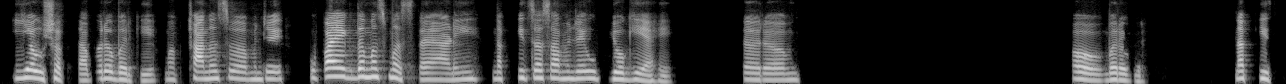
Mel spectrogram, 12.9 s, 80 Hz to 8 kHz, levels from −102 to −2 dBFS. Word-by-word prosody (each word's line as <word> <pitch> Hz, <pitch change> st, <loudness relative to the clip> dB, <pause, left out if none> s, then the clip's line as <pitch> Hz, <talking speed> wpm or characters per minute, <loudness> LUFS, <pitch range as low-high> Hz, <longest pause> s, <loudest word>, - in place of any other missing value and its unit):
येऊ 220 Hz, -1 st, +4 dB
शकता 175 Hz, -4 st, -2 dB
बरोबर 205 Hz, -4 st, 0 dB
की. 160 Hz, 0 st, -7 dB
मग 190 Hz, -, -8 dB, 0.2 s
छानच 210 Hz, +1 st, +3 dB
अ, 205 Hz, -3 st, -1 dB
म्हणजे 195 Hz, +1 st, -2 dB, 0.3 s
उपाय 265 Hz, +4 st, +8 dB
एकदमच 260 Hz, +2 st, +2 dB
मस्त 215 Hz, -5 st, -2 dB
आहे 190 Hz, -, 0 dB
आणि 185 Hz, +2 st, -3 dB, 0.2 s
नक्कीच 210 Hz, +3 st, -5 dB
असा 225 Hz, -1 st, +2 dB
म्हणजे 210 Hz, +1 st, -1 dB
उपयोगी 195 Hz, -4 st, -1 dB
आहे 150 Hz, -2 st, -4 dB, 0.7 s
तर 185 Hz, -1 st, -2 dB
अ 180 Hz, 0 st, -2 dB, 2.9 s
हो, 180 Hz, -5 st, +2 dB
बरोबर, 170 Hz, -6 st, -1 dB, 0.9 s
नक्कीच. 215 Hz, -2 st, 0 dB
200 Hz, 105 wpm, -25 LUFS, 185-215 Hz, 2.9 s, उपाय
